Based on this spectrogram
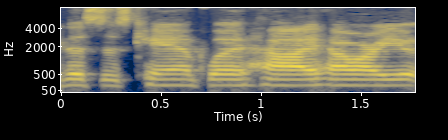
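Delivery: ordinary talk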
